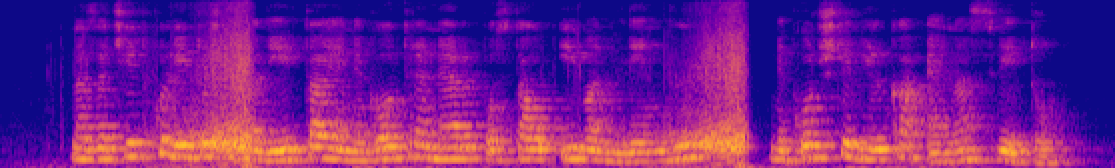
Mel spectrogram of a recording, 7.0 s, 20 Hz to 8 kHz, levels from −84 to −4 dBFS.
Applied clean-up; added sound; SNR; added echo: none; Squeak; 6 dB; reverberation time 0.6 s.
